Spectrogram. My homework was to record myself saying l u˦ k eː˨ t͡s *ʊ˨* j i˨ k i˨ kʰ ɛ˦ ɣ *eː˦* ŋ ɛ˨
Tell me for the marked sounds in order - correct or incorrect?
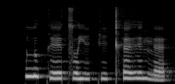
correct, incorrect: e˦

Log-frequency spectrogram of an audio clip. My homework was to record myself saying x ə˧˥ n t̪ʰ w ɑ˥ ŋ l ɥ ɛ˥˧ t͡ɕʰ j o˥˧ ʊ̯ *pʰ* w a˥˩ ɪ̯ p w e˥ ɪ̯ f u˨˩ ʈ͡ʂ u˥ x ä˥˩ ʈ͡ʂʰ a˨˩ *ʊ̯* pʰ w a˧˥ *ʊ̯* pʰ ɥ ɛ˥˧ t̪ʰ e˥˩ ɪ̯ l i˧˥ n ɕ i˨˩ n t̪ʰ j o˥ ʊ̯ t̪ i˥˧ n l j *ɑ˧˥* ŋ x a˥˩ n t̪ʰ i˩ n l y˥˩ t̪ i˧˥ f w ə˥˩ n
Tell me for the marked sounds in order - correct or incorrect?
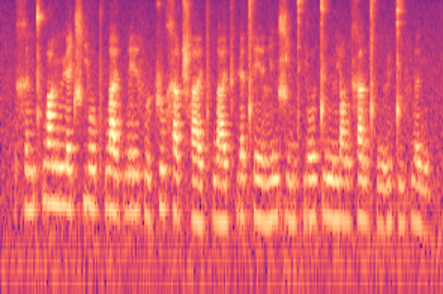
correct, incorrect: ɪ̯, incorrect: ɪ̯, incorrect: ɑ˥˧

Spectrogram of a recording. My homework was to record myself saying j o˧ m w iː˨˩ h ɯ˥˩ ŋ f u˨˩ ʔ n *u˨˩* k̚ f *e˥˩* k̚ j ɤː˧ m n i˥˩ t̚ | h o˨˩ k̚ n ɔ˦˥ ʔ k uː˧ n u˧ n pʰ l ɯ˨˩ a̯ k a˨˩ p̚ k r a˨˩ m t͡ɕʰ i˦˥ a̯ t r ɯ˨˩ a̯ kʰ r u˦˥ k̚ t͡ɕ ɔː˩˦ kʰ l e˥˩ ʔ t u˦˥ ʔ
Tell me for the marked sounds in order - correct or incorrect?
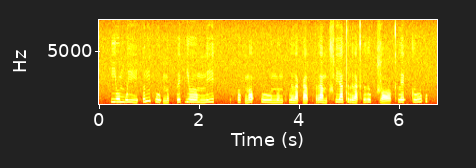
incorrect: o˨˩, correct

